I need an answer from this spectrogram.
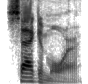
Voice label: "sagamore", American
